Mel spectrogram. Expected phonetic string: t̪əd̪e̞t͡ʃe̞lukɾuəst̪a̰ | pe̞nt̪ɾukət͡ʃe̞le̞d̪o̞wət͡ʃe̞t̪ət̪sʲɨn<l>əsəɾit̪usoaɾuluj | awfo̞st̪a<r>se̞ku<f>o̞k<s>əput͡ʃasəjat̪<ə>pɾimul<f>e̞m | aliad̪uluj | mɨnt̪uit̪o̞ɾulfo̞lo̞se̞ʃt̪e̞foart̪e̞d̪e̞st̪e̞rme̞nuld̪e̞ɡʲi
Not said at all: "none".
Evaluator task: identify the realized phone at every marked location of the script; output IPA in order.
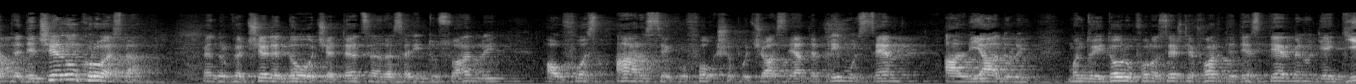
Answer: r, r, f, ʃ, ə, s

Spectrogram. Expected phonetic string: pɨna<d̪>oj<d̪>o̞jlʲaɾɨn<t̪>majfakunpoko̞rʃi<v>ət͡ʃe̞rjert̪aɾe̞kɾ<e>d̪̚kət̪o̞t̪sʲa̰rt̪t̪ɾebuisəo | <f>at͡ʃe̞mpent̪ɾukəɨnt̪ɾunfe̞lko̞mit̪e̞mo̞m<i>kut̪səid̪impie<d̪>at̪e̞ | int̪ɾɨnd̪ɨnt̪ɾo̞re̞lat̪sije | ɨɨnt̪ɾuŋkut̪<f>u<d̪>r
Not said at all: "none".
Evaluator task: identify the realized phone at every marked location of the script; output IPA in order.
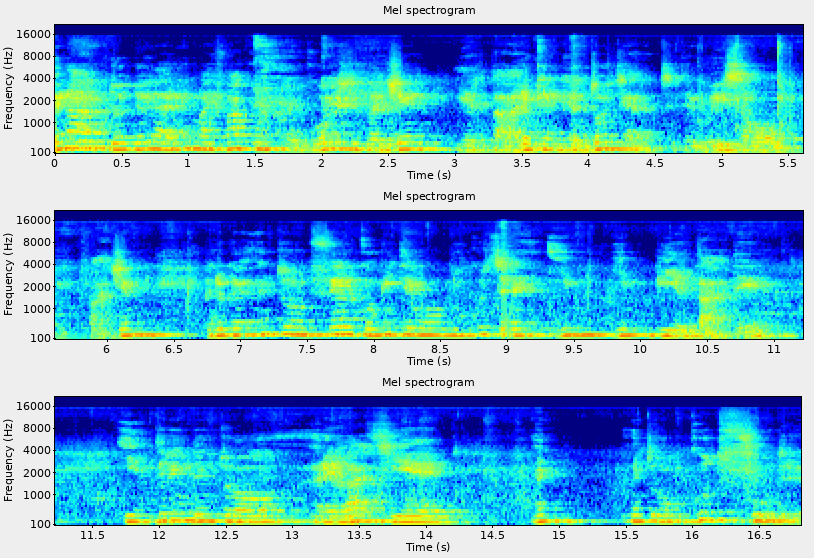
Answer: d̪, d̪, d̪, v, e, f, i, t̪, f, d̪

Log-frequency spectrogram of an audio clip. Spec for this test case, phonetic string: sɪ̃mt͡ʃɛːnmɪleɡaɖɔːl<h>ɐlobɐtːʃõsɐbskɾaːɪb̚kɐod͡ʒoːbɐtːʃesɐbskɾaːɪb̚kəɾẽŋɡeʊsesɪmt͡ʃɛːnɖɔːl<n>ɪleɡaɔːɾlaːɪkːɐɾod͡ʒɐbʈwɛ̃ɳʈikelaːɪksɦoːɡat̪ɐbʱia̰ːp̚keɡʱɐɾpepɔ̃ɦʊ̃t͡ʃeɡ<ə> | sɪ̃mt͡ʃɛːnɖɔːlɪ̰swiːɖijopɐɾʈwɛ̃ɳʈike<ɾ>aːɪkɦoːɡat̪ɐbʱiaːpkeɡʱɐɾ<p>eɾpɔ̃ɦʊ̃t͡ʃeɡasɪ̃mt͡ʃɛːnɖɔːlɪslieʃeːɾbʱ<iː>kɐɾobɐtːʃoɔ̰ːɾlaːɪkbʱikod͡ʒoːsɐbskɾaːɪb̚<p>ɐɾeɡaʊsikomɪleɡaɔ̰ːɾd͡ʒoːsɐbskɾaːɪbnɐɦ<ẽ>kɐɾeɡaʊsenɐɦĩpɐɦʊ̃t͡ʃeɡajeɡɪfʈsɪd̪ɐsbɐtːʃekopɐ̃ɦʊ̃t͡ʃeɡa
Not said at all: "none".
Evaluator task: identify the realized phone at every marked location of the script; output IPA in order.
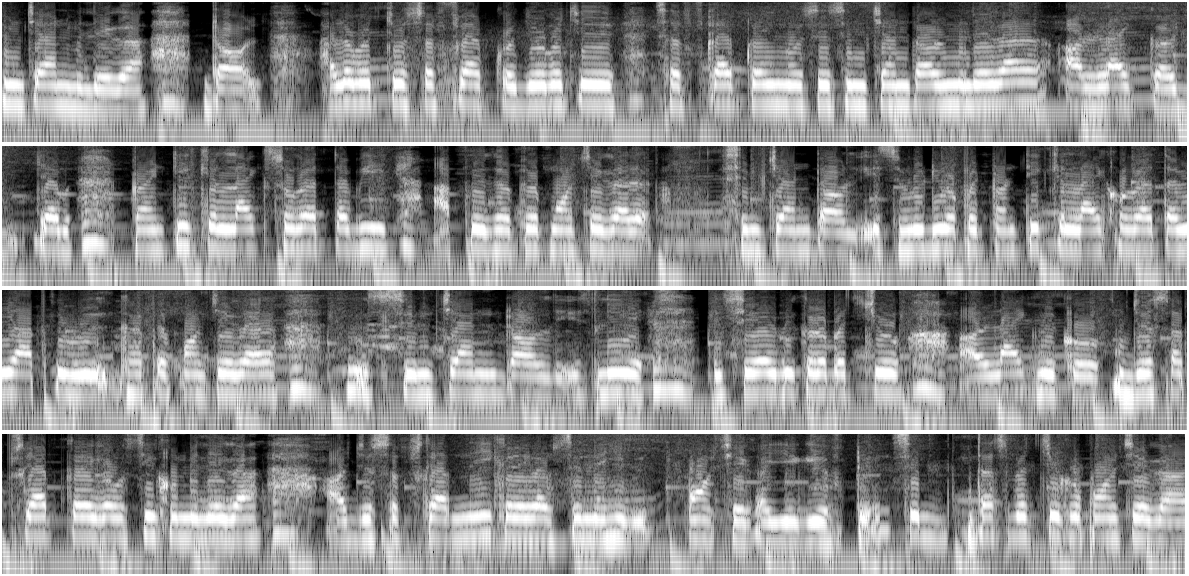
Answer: h, m, a, l, p, i, k, ĩ

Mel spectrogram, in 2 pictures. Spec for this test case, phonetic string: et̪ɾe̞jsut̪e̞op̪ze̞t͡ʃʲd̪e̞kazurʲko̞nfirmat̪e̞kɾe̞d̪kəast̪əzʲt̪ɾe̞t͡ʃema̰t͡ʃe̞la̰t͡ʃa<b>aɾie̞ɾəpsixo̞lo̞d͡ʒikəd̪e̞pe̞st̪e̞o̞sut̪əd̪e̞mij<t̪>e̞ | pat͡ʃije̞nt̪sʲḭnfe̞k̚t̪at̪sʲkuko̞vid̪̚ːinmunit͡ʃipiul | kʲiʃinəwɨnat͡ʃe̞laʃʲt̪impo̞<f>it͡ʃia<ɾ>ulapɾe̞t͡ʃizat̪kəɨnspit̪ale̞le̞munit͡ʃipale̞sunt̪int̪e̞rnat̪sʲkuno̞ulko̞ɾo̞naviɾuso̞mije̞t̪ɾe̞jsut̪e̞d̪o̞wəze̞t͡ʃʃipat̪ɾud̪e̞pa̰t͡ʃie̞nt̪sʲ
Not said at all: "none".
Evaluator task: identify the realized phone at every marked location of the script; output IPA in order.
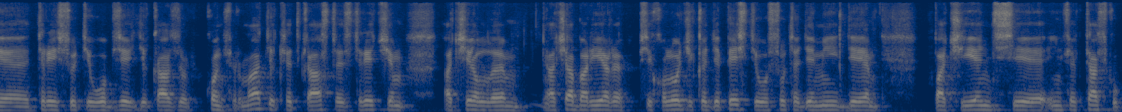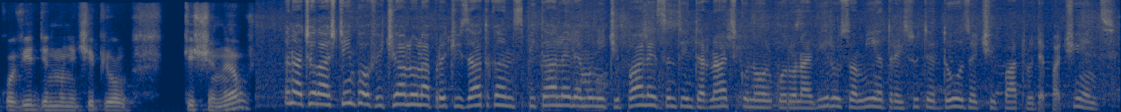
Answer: b, d̪, f, l

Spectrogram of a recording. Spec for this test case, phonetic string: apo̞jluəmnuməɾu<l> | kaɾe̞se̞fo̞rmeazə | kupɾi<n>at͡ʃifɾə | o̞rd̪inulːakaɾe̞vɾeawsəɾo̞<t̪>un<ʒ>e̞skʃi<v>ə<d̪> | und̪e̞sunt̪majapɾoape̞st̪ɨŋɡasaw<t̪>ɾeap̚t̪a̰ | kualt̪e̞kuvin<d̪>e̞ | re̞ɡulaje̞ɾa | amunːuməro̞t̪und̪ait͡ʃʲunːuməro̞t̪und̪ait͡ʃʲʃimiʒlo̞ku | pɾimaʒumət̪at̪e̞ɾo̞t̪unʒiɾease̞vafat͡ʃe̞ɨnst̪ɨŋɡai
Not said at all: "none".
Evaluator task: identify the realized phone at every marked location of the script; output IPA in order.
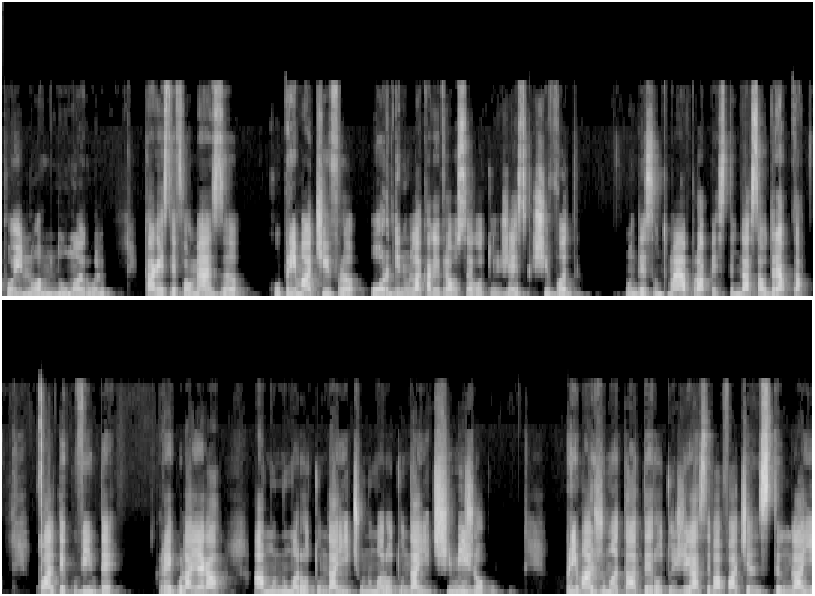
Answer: l, m, t̪, ʒ, v, d̪, d̪, t̪

